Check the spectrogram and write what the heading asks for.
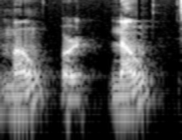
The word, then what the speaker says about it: mão: For instance, in terms of pronunciation, one sound that is really hard for foreigners to nail in Brazilian Portuguese is the ão. And many words end with ão. For example, hand, mão. Bread is pão.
